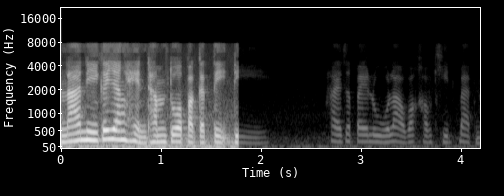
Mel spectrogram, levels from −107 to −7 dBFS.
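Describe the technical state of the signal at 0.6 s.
At 0.6 s the speech carries the rough, hissy halo and smeared, underwater blur heard across the whole clip. Nothing reaches above 7.7 kHz. The likely cause is Nellymoser compression, with starved bands refilled by noise, fitting a rate near 32 kbps.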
